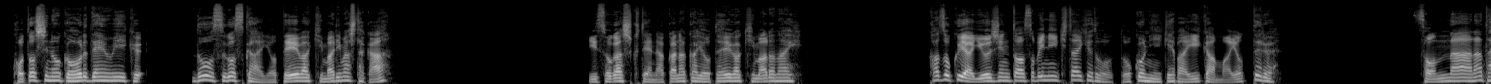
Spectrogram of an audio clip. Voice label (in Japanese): NA ナチュラル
